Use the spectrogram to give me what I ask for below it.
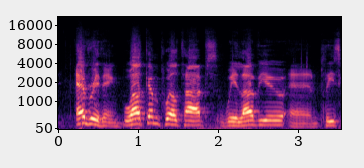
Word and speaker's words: PWLTOPS: Quill top.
